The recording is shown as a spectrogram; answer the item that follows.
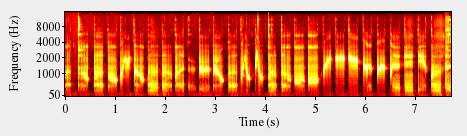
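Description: An Estonian folk instrument shaped like a mousetrap is plucked in a fast, steady rhythm. Many short metallic twangs carry shifting, resonant, synth-like overtones that wobble up and down.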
